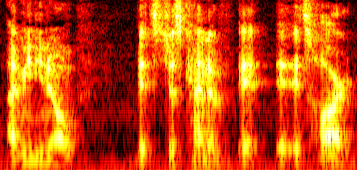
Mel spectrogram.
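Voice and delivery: ordinary talk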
